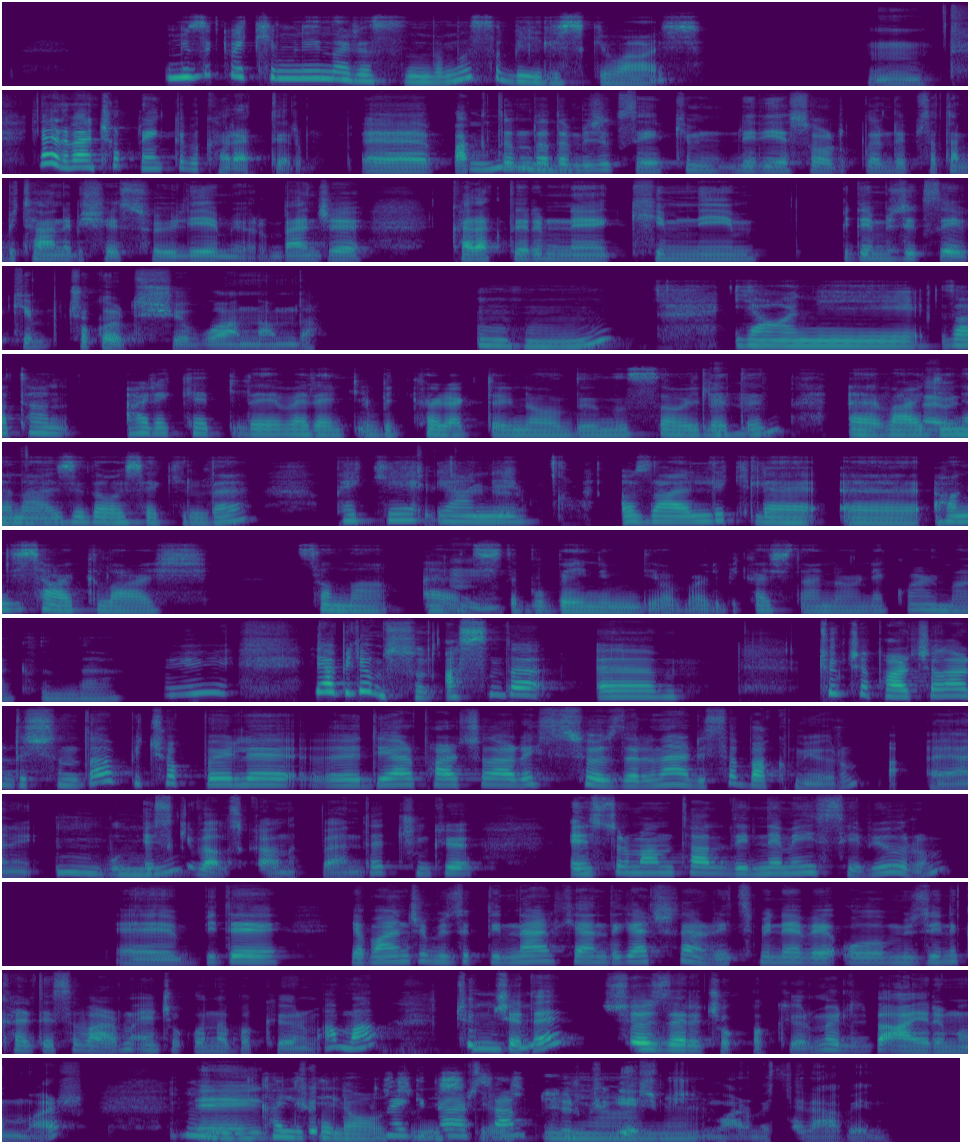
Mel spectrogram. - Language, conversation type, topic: Turkish, podcast, Müzik ile kimlik arasında nasıl bir ilişki vardır?
- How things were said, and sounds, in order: other background noise; tapping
